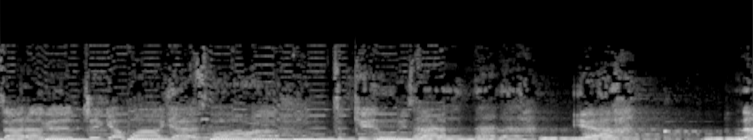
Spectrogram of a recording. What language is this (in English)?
Polish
